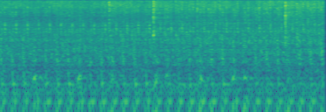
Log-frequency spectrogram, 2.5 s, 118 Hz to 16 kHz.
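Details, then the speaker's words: 1981 Honda CX500 café motorcycle after years sitting, accelerator pump apparently not working and diaphragm suspected worn: lumpy V-twin idle with regular sharp pops back through the carb; likely running lean, choke helps. "but it's popping through here usually means just run and lean put the choke on a little bit"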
